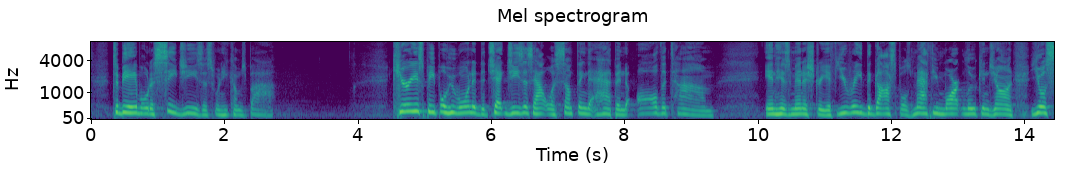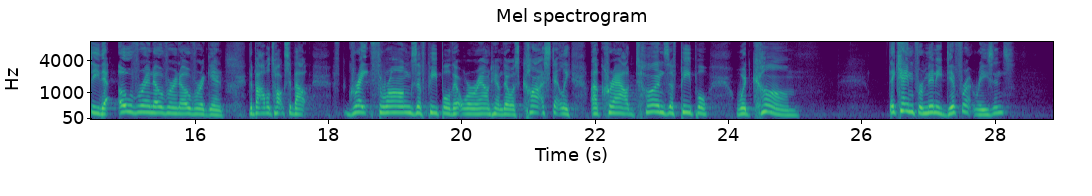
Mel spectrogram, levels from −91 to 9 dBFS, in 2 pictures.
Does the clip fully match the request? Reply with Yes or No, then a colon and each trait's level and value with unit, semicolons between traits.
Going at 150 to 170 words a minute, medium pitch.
Yes: average, 155 wpm; medium, 165 Hz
